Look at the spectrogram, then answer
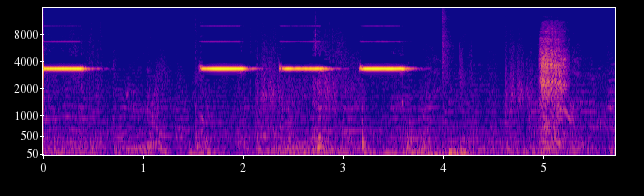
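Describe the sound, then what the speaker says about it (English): Household smoke alarm set off by a preheating oven, shrieking in four sharp piercing beeps with short gaps, close and loud, with clattering and a crash-like burst near the end. "My fire alarm is so annoying."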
